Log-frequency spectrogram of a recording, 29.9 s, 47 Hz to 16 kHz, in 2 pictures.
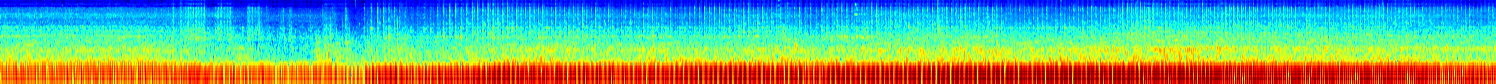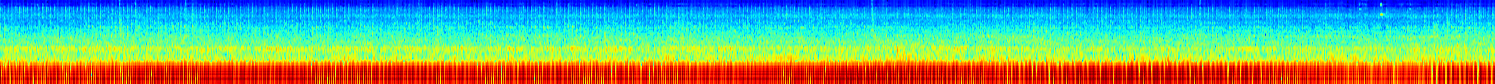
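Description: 1944 Willys jeep's four-cylinder flathead engine running as the jeep drives up a dirt trail. It eases off briefly about three seconds in, then pulls louder and steadily.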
